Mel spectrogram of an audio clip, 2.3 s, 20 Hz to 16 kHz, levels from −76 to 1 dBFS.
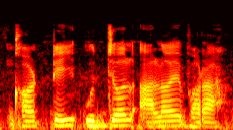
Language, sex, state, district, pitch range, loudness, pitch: Bengali, male, West Bengal, Alipurduar, 135-155 Hz, -14 LUFS, 145 Hz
